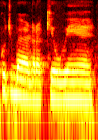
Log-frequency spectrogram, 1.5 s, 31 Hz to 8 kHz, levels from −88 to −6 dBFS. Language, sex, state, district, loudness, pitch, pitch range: Hindi, male, Uttar Pradesh, Shamli, -14 LUFS, 155 Hz, 155-165 Hz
